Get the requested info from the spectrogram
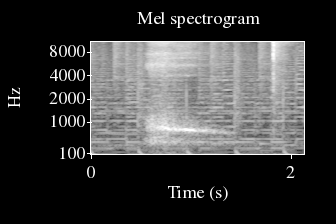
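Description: Background electronic music with a steady beat. About half a second in, a short breath sound stands out over it.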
